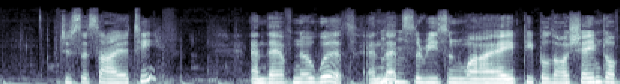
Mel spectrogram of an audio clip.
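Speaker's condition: No condition

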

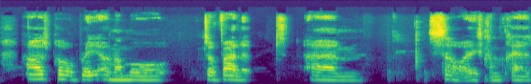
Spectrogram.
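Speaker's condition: Cerebral palsy, profound hearing loss; speaks clearly and well

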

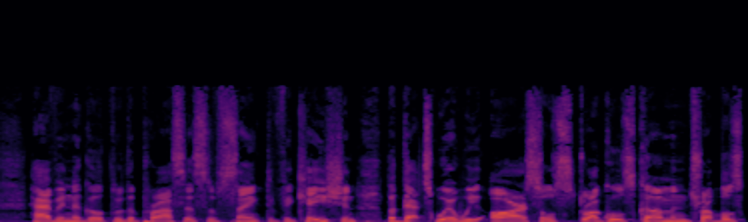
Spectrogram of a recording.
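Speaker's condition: No condition

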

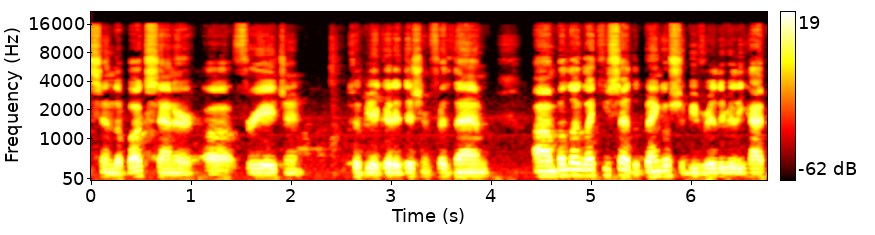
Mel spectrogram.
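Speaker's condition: No condition

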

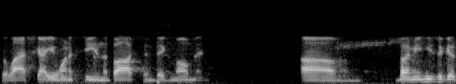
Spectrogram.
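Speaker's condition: No condition

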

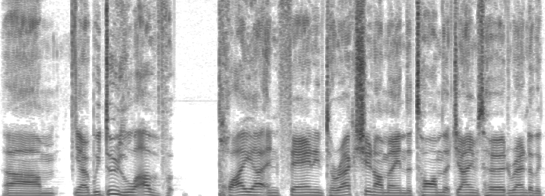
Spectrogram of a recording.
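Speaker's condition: No condition

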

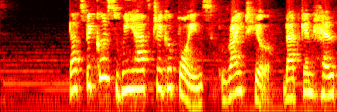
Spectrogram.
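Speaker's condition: No condition

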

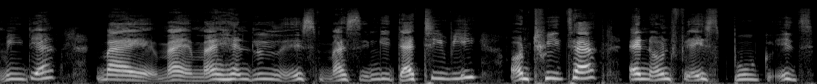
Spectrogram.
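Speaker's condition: Cerebral palsy; doctors said unable to drive, drives so-called normal automatic car

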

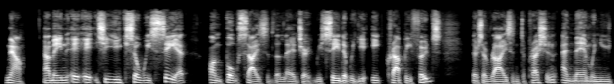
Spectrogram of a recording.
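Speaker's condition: No condition

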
